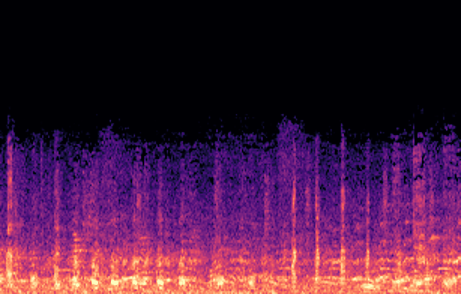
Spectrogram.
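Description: A flock of flamingos honking and gabbling, many short calls overlapping one another.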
